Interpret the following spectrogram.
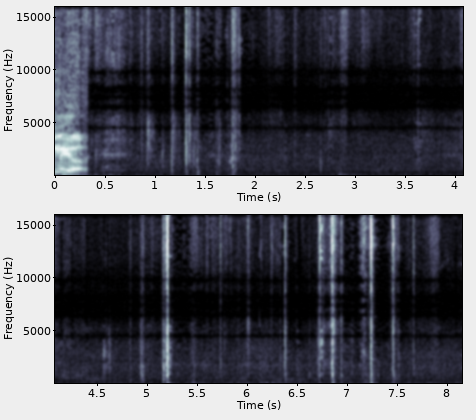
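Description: A brief shout right at the start, then scattered sharp clicks and knocks from handling an airsoft sniper rifle and gear while it is swung around, a few just after the start, one about five seconds in and a quick cluster near the end.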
